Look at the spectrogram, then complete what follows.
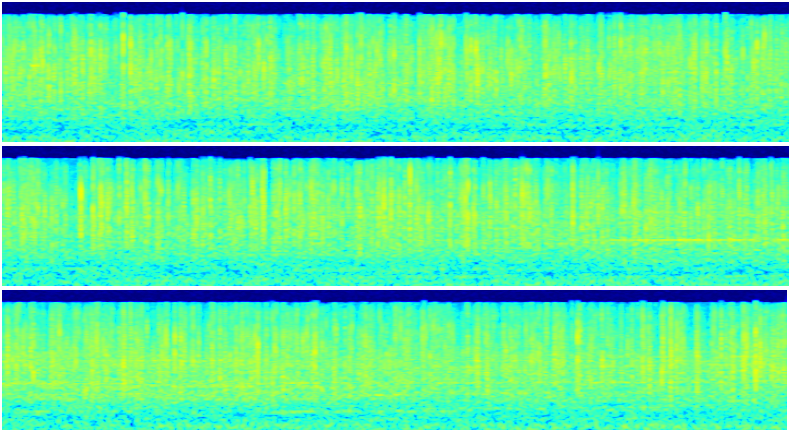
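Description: Steady rain falling, an even hiss. A faint jet engine whine comes in during the second half.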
